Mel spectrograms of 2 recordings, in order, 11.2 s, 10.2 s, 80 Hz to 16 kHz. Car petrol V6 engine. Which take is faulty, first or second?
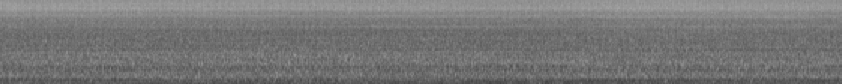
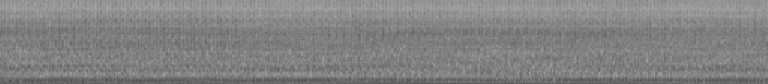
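first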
